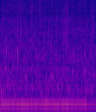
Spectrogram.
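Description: Water from a bilge pump trickles steadily out of a slotted bucket in a gold-crushing setup, a close, even wash of flow with a low steady hum beneath it.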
